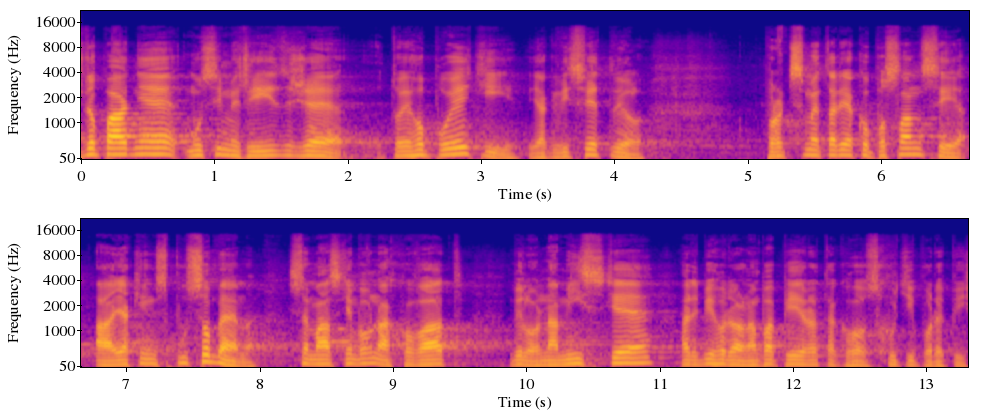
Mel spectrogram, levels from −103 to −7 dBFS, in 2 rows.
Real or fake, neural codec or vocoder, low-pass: real; none; 14.4 kHz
